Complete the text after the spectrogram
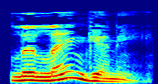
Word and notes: lilangeni: British English

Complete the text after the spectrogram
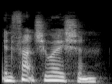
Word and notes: infatuation: British English

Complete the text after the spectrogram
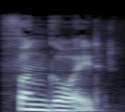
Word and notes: fungoid: American English

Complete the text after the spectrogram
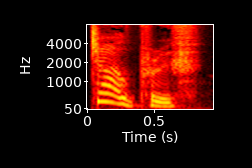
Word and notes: childproof: British English

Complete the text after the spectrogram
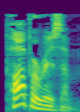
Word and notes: pauperism: British English

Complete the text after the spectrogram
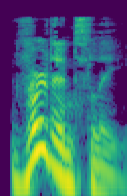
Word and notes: verdantly: British English

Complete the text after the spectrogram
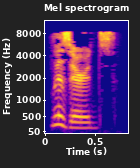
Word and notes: lizards: British English

